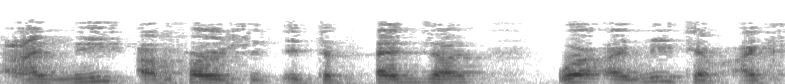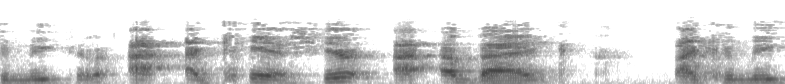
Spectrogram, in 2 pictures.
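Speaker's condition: Damaged voice box; limits meeting people

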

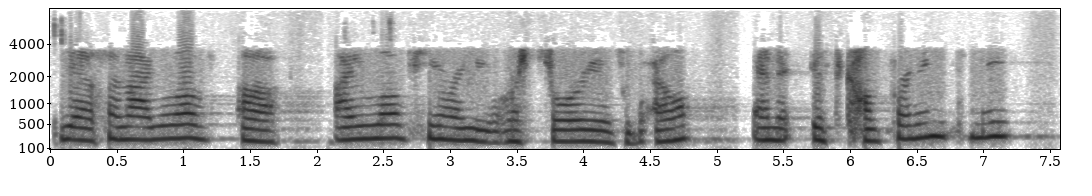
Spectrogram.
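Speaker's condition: ALS; weak breathing muscles, hard to speak, may sound weak or unclear, paces speech with breathing, slowing, pausing

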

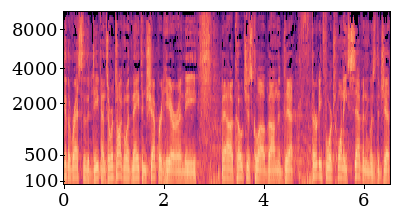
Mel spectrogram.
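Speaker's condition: No condition

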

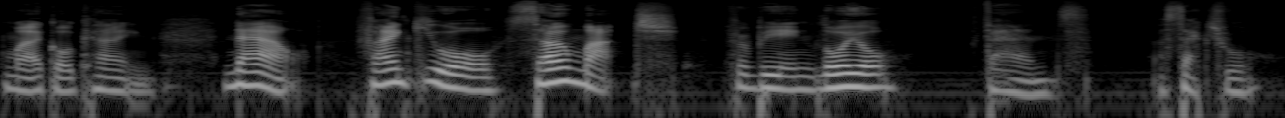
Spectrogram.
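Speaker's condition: No condition

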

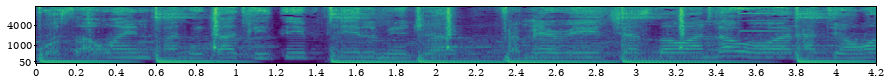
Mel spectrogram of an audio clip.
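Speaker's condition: No condition

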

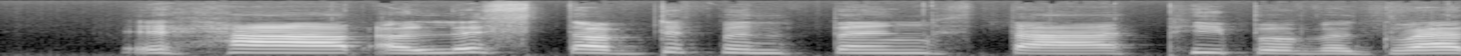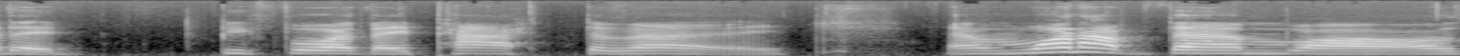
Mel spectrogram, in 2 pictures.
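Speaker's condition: Profound deafness; headphones too quiet

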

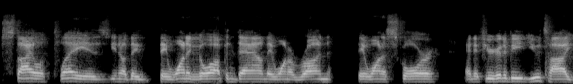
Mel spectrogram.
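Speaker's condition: No condition

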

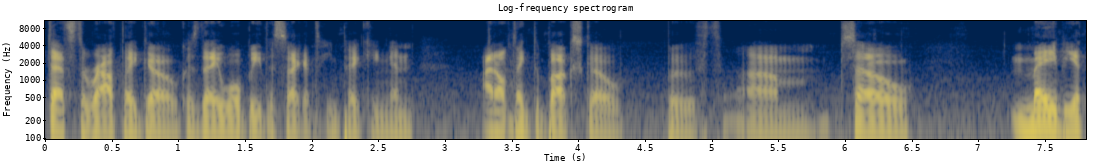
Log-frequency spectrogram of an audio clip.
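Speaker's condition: No condition

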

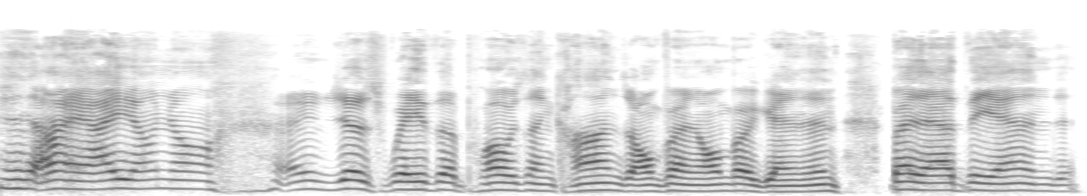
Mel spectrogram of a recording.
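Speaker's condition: Cerebral palsy; speech impediment developed while growing

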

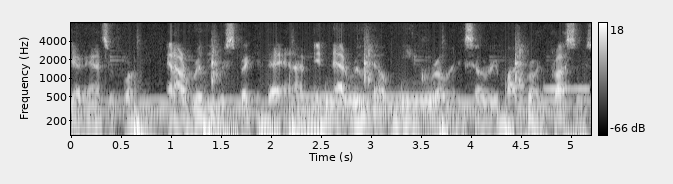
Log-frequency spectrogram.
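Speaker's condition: No condition

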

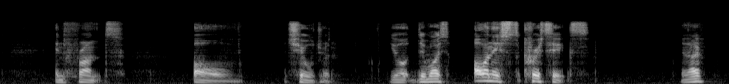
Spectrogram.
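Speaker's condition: No condition

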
